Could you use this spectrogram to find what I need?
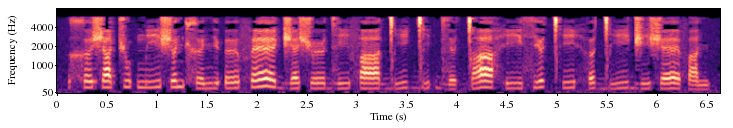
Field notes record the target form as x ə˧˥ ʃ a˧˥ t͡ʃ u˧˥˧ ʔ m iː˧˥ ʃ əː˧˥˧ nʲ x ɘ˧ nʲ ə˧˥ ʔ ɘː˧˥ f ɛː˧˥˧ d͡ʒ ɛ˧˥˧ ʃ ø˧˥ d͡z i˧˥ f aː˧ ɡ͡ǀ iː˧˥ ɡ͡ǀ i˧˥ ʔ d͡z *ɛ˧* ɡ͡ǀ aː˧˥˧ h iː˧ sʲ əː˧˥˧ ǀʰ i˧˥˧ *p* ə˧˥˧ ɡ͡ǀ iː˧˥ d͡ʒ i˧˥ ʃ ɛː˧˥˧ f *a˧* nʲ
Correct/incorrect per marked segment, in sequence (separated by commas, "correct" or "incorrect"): incorrect, incorrect, correct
